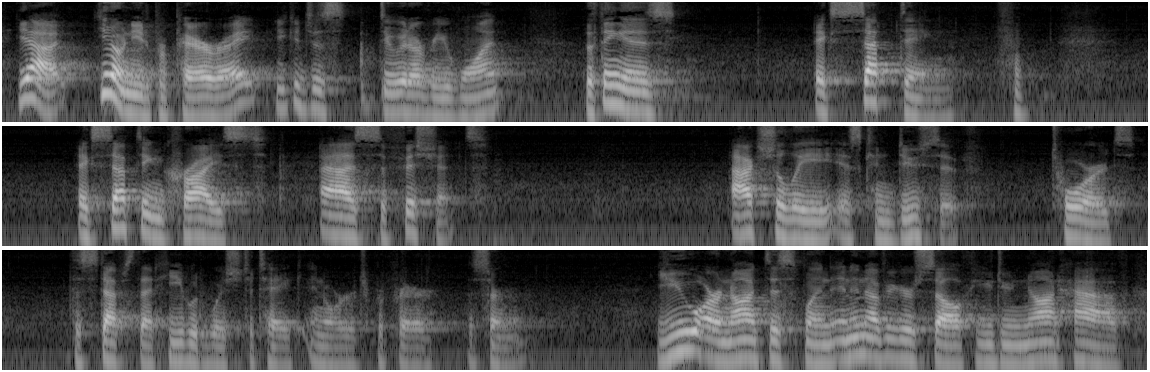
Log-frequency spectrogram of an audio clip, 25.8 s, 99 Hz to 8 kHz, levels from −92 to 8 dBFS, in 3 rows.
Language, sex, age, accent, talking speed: English, male, 20-39, American, 120 wpm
